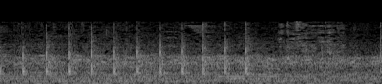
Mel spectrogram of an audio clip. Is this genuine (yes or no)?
yes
